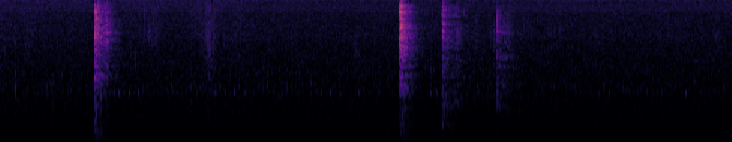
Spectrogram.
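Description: Near-quiet room with a few short, sharp clinks of a utensil against a stainless steel pot: one about a second in, then three in quick succession around three to four seconds in, as cooked plov rice is dug through to lift out the garlic head.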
